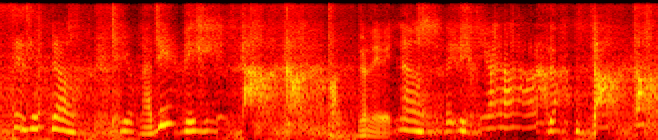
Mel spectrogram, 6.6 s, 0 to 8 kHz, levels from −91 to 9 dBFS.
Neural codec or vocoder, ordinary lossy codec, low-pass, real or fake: codec, 16 kHz in and 24 kHz out, 0.4 kbps, LongCat-Audio-Codec, four codebook decoder; none; 7.2 kHz; fake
